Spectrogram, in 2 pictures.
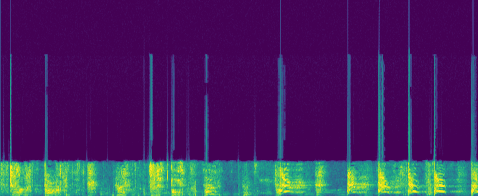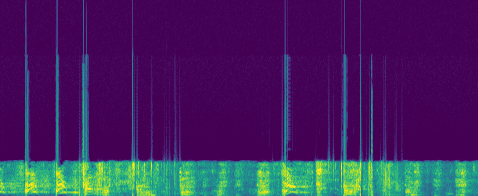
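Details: Excited female dog racing around the house, barking nonstop in a rapid, irregular stream of short, sharp barks and yips, roughly two per second, with a human voice now and then in the mix.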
